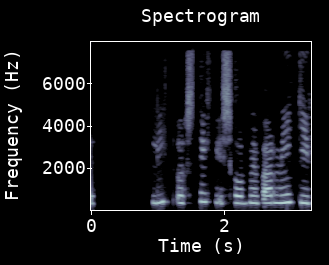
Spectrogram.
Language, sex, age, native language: Icelandic, female, 20-29, Icelandic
